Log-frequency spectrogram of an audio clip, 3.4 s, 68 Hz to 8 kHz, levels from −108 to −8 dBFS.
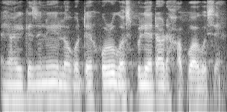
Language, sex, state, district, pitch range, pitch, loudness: Assamese, male, Assam, Sonitpur, 110-115 Hz, 110 Hz, -16 LUFS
